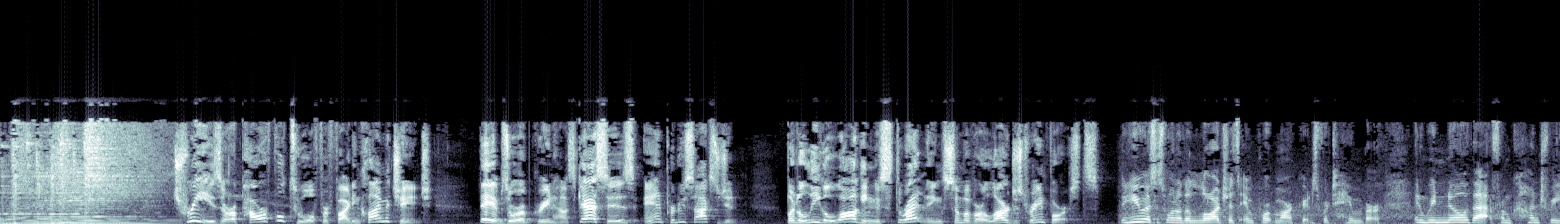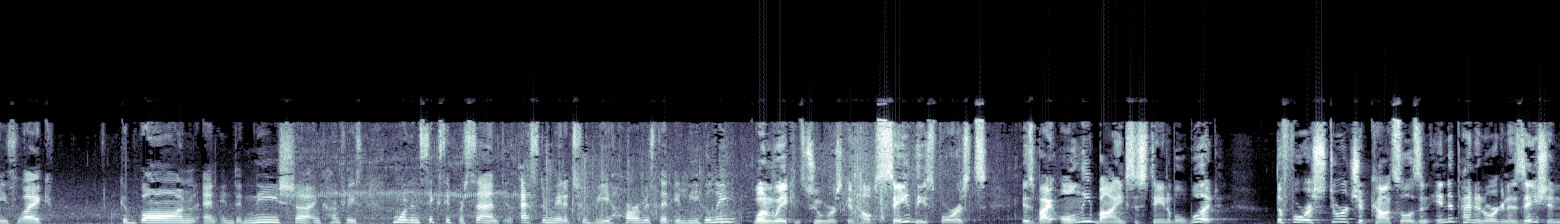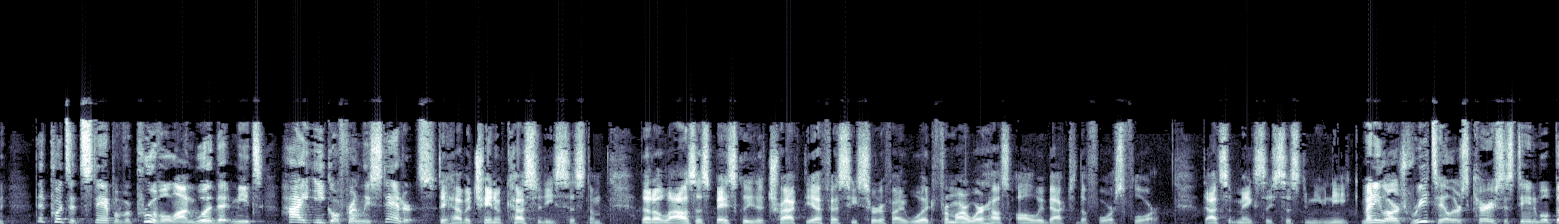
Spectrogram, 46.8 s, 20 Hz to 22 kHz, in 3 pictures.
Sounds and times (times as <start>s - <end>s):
Speech: 1.8s - 16.1s, 16.8s - 27.8s, 28.4s - 46.7s.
